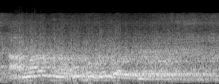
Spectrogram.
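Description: A man's voice preaching in Bengali through a microphone and loudspeaker, drawn out in long, sung tones.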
